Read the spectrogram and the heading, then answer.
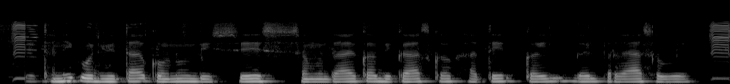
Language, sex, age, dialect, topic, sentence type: Bhojpuri, female, 18-24, Western, banking, statement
